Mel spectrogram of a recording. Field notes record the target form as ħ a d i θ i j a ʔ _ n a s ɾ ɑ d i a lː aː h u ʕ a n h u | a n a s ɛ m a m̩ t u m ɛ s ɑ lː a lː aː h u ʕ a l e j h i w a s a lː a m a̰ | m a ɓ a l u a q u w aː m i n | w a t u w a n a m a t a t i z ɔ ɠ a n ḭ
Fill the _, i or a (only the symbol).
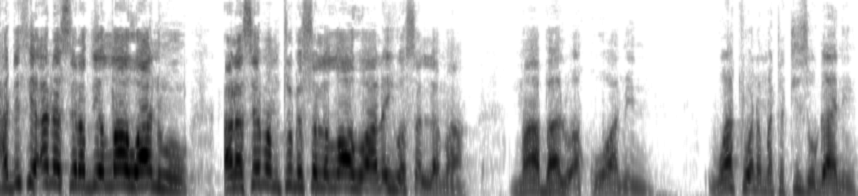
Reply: a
